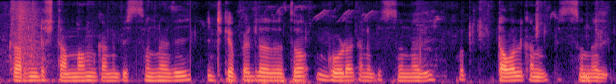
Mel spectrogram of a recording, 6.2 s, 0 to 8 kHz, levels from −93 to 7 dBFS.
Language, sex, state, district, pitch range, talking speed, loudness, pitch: Telugu, male, Telangana, Mahabubabad, 130-145 Hz, 85 wpm, -20 LUFS, 135 Hz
